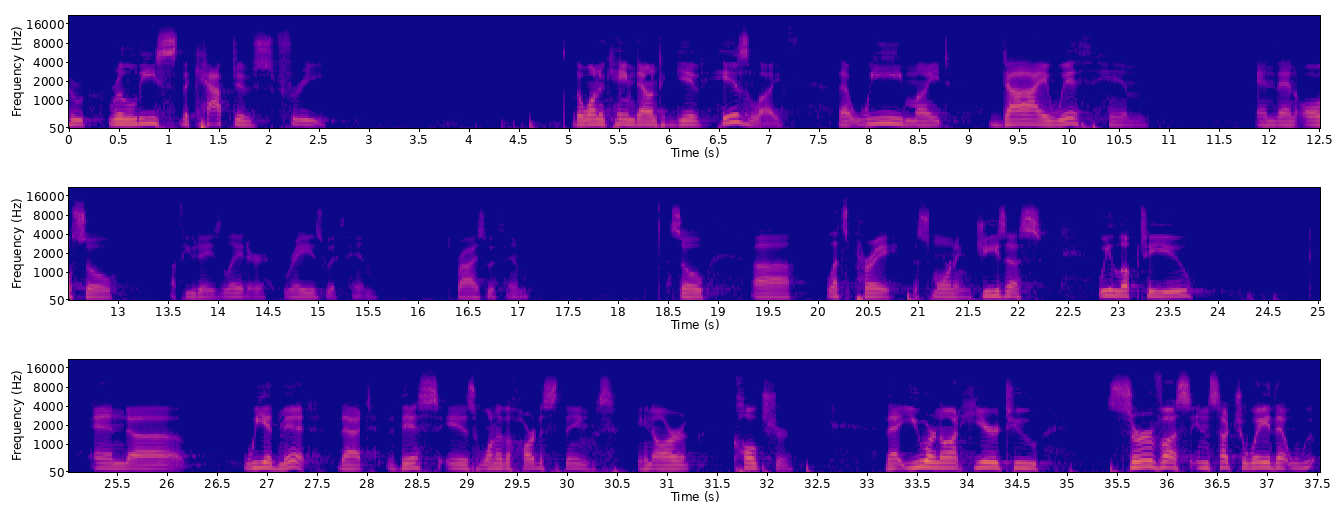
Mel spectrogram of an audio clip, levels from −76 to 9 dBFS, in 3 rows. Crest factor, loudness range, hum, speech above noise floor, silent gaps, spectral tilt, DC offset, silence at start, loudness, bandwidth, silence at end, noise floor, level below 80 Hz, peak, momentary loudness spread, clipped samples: 22 dB; 12 LU; none; 40 dB; none; -4.5 dB/octave; under 0.1%; 0 s; -35 LUFS; 15.5 kHz; 0.05 s; -75 dBFS; -56 dBFS; -16 dBFS; 17 LU; under 0.1%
